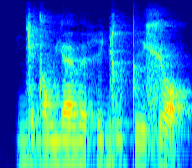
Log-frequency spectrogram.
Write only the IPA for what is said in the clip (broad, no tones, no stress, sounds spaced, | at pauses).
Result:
ɟ e d ɔ v j ɛ ð ɪ h i ɟ u v t̪ i xʲ ɔ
